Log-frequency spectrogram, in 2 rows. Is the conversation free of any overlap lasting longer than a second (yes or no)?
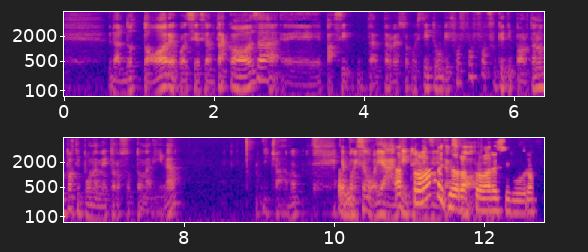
no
